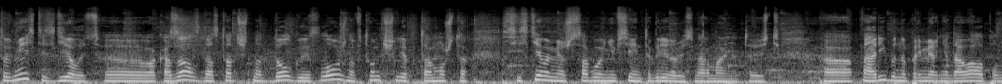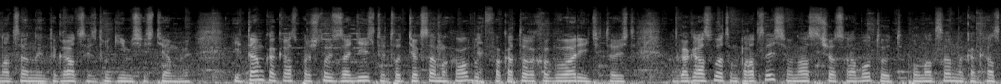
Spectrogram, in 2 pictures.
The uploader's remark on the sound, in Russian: Делимся свежими записями интервью с конференции TECH WEEK-2023!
